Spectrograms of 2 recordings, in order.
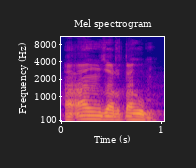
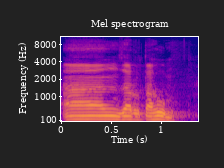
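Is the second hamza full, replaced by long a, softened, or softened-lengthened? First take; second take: full; long a. First: Both glottal stops are pronounced fully. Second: The second glottal stop becomes a long a. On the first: "bitahqiqil hamzatain, dengan mentahqiqkan atau menetapkan dua hamzah" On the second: "wa ibdalis tsaniyati alifan, diganti hamzah yang kedua dengan alif"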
